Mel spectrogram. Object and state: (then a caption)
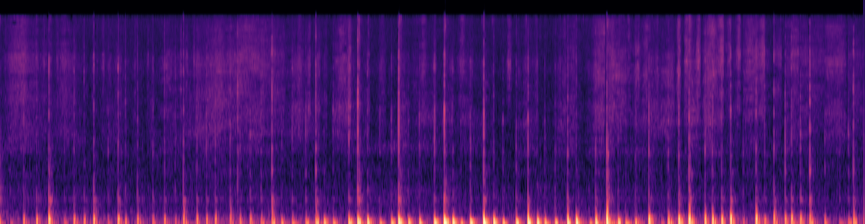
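Spiral notebook with stiff glossy card cover. Fingertips and nails tap and scratch the stiff, glossy, watercolor-printed card cover of a spiral-bound notebook. A rapid, irregular run of short, dull, low taps is heard, each dying away almost instantly with no ring.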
